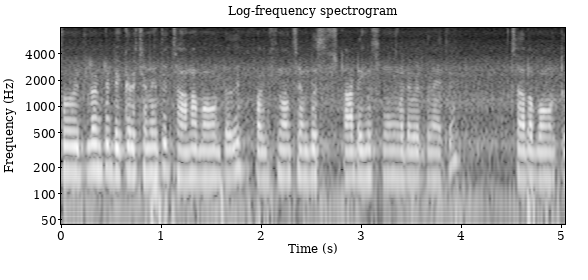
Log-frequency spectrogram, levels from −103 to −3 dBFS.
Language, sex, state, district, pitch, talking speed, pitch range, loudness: Telugu, male, Andhra Pradesh, Guntur, 155 Hz, 140 wpm, 150-170 Hz, -16 LUFS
